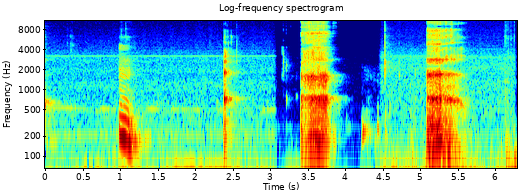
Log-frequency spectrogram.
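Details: VTuber burp compilation: several loud, drawn-out belches in short succession with brief quiet gaps; ordinary burping.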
